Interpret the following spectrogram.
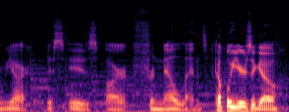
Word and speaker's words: Fresnel: TJ hunts channel and I said Fresnel because that's the way that it's spelled if you just start the beginning and go through you have people got all bitter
